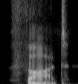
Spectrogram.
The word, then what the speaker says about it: thought: Let's work on a tricky sound today, the th sound in words like think, through, and thought. Put your tongue lightly between your teeth and blow air gently.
